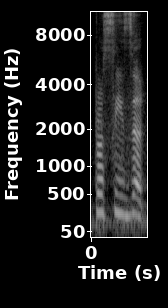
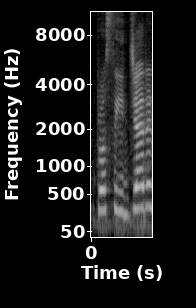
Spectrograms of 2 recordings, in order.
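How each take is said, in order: First: प्रोसीजर with a soft zh sound, "pro-see-zhar"; correct pronunciation. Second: प्रोसीजर said with a hard j, "pro-see-jar"; wrong pronunciation. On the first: Teacher gives students the correct प्रोसीजर with a zh sound. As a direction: show the right way, प्रोसीजर softly with zh. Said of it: "ज का sound आ रहा है". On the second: Teacher shows students the mistake, प्रोसीजर with a hard j. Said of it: "प्रोसीजर नहीं". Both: Shown as a demonstration.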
